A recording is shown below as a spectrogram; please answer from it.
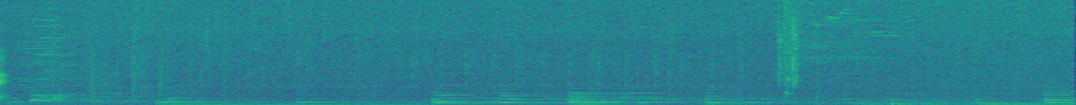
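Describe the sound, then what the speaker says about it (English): Rain and rumbling thunder from the Genshin Impact video game roll on steadily beneath sustained in-game music tones, with a brighter crack of thunder near the middle. "It's raining again?"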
